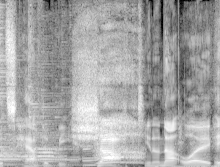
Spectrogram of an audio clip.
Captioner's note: woman gasping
